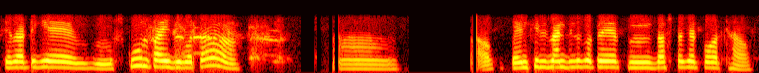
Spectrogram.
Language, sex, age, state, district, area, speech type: Odia, female, 45-60, Odisha, Malkangiri, urban, conversation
